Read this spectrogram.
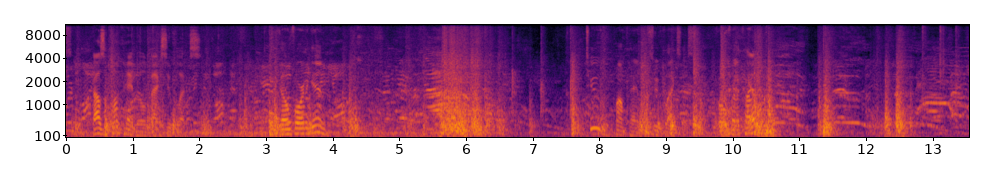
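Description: A crowd of men and women shouts and cheers nearby.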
